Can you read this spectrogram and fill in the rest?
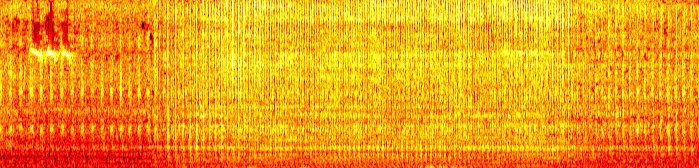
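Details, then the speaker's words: Mamod Steam Wagon after the regulator is eased back toward shut-off: soft, quick chuff of about three beats a second that holds steady at low steam without dying. Healthy slow running. "off there it's probably going to die no it's not look how nice that is"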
